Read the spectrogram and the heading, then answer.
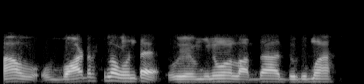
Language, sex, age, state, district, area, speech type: Telugu, male, 30-45, Andhra Pradesh, Srikakulam, urban, conversation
